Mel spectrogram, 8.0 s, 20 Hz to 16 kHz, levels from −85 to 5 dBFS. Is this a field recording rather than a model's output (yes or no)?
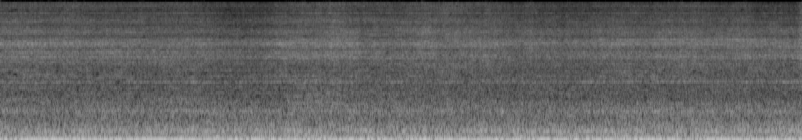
no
